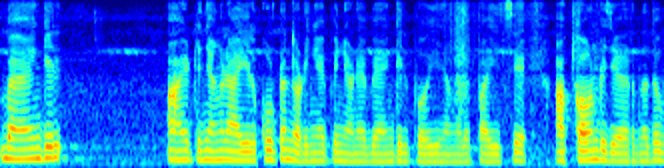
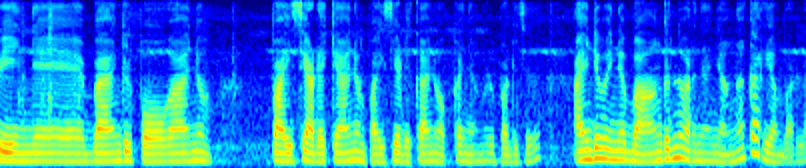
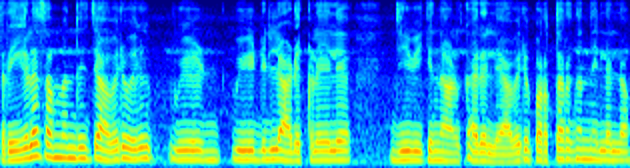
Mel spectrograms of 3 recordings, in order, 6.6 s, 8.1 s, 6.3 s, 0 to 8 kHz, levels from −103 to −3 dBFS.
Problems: low volume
